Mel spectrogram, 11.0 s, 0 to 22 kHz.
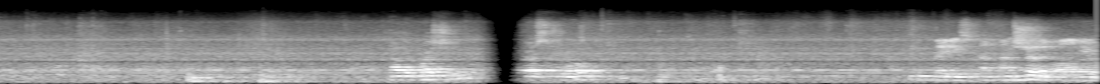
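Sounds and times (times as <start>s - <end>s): low room rumble and hiss: 0.0s - 11.0s.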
